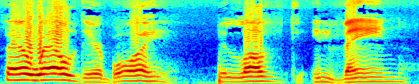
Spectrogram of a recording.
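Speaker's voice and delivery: loud, slow farewell, falling away; dying farewell cry. A narrator's reading. Narcissus cries his last farewell to his reflection. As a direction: call out a last farewell with everything left. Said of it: "cried out his last words".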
